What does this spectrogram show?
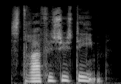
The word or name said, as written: straffesystem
